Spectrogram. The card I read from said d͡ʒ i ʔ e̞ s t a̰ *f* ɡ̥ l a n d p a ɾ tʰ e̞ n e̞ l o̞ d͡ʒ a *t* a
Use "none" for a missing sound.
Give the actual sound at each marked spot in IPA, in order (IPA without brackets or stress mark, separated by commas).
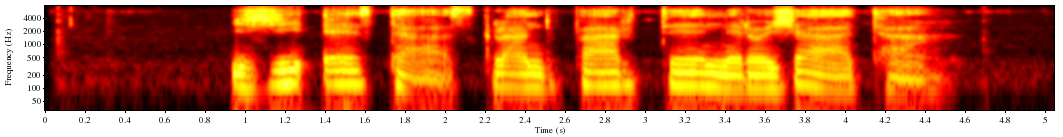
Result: s, tʰ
